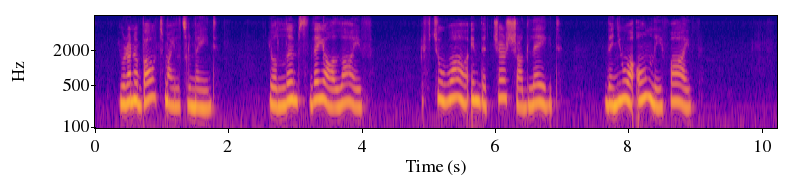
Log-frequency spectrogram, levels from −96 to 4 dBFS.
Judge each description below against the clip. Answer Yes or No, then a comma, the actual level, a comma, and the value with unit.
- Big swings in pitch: No, average, 3.5 semitones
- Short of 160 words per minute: Yes, slow, 135 wpm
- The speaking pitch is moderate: No, very high, 255 Hz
